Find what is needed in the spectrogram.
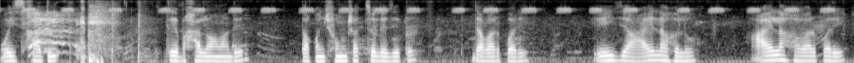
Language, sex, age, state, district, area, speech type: Bengali, female, 45-60, West Bengal, Birbhum, urban, spontaneous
